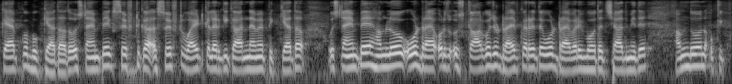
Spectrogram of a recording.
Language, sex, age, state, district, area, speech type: Urdu, male, 18-30, Uttar Pradesh, Gautam Buddha Nagar, rural, spontaneous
